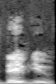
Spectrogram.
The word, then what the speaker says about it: debut: It's debut, nigga. Stop saying debut. Debut. I didn't pronounce the T.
